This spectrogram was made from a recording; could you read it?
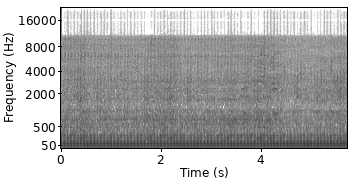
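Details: Black 2010/2011 Yamaha Fazer 250, 55,263 km, direct exhaust with original casing, fault codes logged: fast, even low thumping at idle with a rough hollow rattle, worse when warm.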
